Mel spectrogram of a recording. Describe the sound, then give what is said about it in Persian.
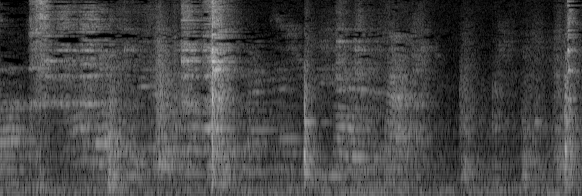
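Metal spoons and forks clink and clatter repeatedly as they are being cleaned, sharp bright taps scattered irregularly over a soft background murmur. “تو قاشق چنگا تمیز میکنی یا ناخونک میزنی؟”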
